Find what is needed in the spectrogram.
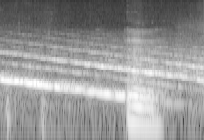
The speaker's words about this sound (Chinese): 这是救护车，我不知道是救护车还是什么啊。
